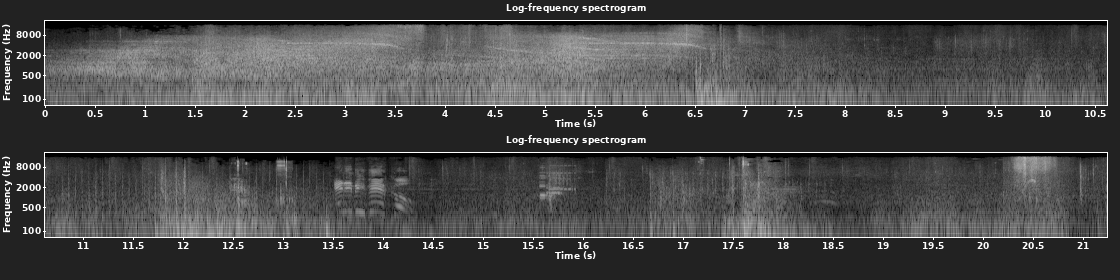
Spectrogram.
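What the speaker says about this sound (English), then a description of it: "airstrike inbound" Airstrike in the video game Warzone: loud, sustained roar of aircraft and heavy explosions in the opening seconds, followed by scattered booms and blasts of varying loudness, with voices heard at times.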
